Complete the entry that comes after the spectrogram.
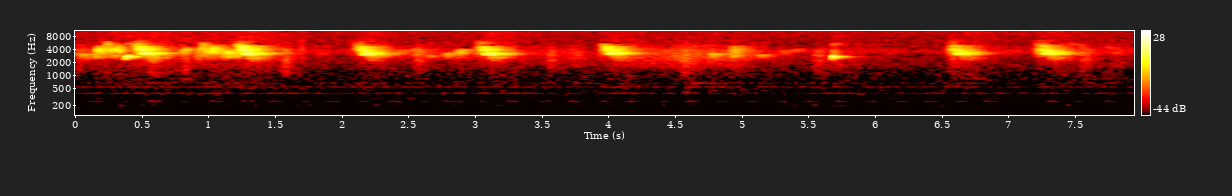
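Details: European goldfinch (Carduelis carduelis) giving short bright twittered notes, separate chirps roughly once a second, some doubled, over a steady low background hum.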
